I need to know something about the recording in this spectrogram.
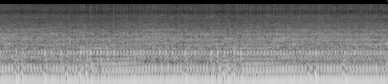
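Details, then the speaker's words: Small engine or generator running steadily with a throaty, slightly uneven drone, described as a sound from the throat with a hoarse noise mixed in: lean running. "if I had to explain what a lien sounding engine would be it would be more of a sound coming from your throat with the horse noise mixed in"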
